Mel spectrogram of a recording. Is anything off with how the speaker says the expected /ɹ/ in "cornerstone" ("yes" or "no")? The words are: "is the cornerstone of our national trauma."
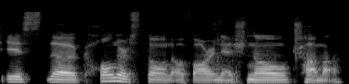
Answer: yes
